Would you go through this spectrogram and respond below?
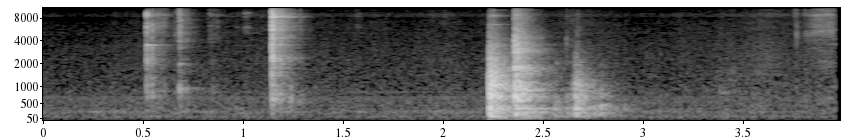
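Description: Flour, sugar and salt are mixed in a bowl, a few scattered clinks and scrapes of utensil against the bowl with quiet gaps in between and no talk.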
